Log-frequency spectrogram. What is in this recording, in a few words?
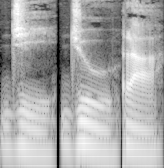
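"jijura", concatenated syllables; Affixing experiment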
